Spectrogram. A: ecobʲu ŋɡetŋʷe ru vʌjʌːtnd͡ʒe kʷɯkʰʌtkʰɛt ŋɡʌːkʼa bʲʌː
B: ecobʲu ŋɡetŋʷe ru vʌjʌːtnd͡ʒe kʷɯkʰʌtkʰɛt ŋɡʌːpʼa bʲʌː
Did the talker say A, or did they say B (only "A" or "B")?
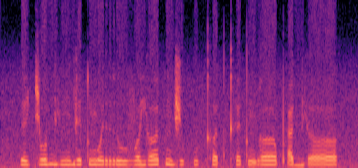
B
